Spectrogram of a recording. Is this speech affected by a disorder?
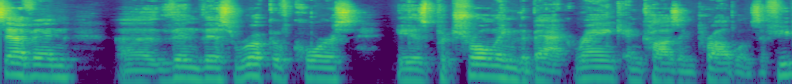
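No.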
